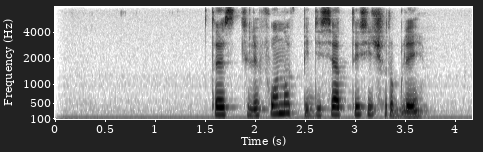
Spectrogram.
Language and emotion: Russian, neutral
